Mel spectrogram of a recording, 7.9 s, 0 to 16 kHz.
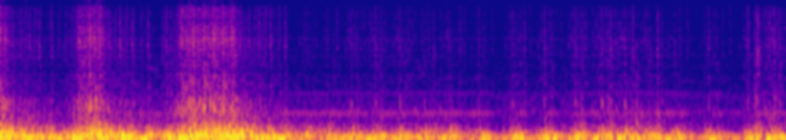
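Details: Freshly 305-swapped built Camaro V8 with headers, first start after a new distributor was fitted (a sheet-metal screw in the oil pan had blocked it): two quick throttle blips, then a low loping idle about three pulses a second, running fine.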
